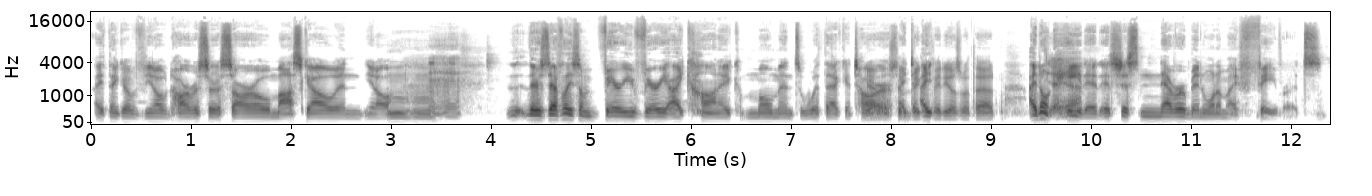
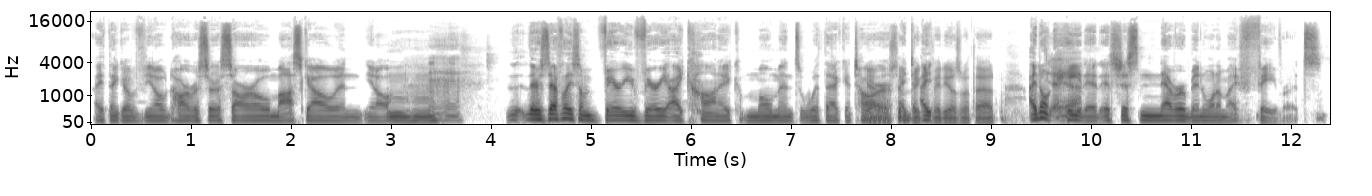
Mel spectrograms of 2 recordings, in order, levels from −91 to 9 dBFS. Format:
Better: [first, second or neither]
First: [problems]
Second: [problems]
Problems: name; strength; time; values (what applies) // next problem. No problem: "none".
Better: second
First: thin; somewhat; fading below 300 Hz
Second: none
